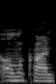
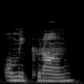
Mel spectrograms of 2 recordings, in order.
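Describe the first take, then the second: First: It is said with an English pronunciation. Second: It is said with a Japanese-style pronunciation. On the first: The speaker calls it wrong. "I keep saying it wrong. I keep saying Omicron" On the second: The speaker calls it right. "in Japanese they say something like Omicron"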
